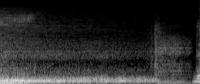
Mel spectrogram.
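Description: Deep cinematic rumbling hit from a countdown-card transition sound effect, fading away over about a second and a half.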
